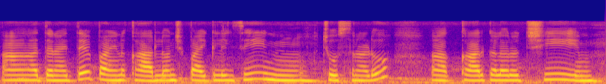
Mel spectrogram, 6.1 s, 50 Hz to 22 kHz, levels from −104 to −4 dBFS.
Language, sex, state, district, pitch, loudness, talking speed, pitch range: Telugu, female, Andhra Pradesh, Krishna, 235 Hz, -14 LUFS, 120 wpm, 225-240 Hz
